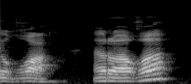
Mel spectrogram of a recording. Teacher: गैन के ऊपर ज़बर बगैर खींचे पढ़ेंगे गा, गा को भी मोटा करेंगे क्योंकि गैन जो है हरूफ़े मुस्ताला में से है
